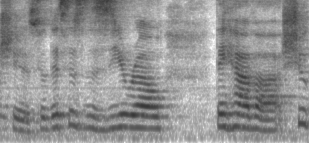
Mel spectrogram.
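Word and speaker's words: Xero: also a company called zero and it's not spelled with a z it's spelled with an x x e r o and these are true barefoot shoes so this is the zero they have a shoe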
